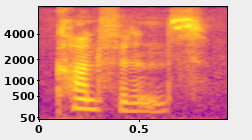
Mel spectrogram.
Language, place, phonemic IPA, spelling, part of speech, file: English, California, /ˈkɑn.fɪ.dəns/, confidence, noun, En-us-confidence.ogg
- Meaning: 1. Self-assurance 2. A feeling of certainty; firm trust or belief; faith 3. Information held in secret; a piece of information shared but to thence be kept in secret 4. Boldness; presumption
